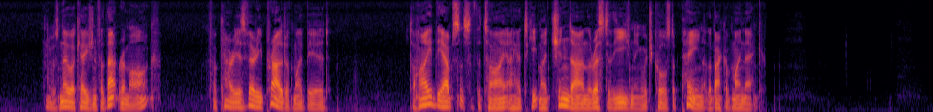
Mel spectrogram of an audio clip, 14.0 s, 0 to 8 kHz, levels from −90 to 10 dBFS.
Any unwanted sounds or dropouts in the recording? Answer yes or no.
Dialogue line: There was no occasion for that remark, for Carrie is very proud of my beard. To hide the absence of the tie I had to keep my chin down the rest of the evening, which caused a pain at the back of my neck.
no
